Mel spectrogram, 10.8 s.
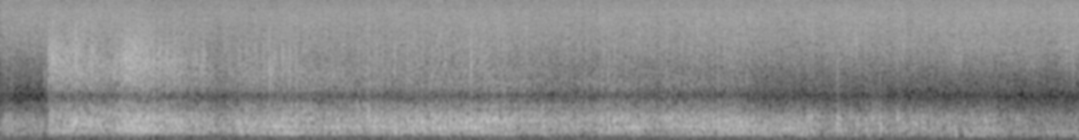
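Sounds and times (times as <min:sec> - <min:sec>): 
thunder: 0:00.0 - 0:10.7.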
